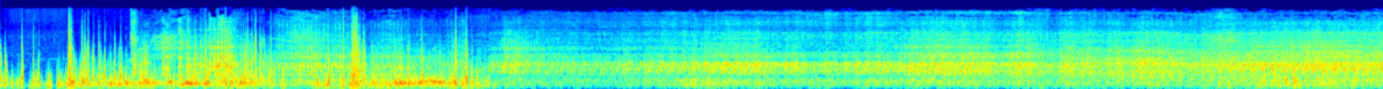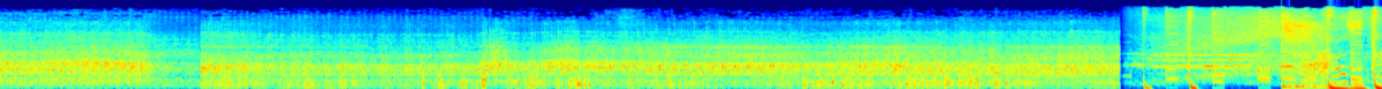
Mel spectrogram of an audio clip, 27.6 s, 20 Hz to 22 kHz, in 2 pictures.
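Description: Zetor Proxima 70 tractor's diesel engine running steadily.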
